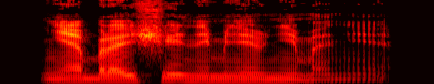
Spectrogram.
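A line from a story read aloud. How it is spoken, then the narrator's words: Calm reply. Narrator (Russian): спокойно отозвалась матушка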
